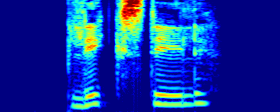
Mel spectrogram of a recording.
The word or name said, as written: blikstille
